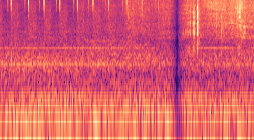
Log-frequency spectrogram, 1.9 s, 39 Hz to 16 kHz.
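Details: BMW X5 E53 parking sensor check, ignition on and reverse selected: faint rapid high ticking, about eight a second, over engine idle; this rear sensor is working, while another sensor with a corroded connector is faulty.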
